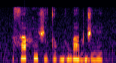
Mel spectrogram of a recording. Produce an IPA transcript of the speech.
s a˦ f ĩ˦˨ ʃ i˨ t o˧ ɡ͡b u˦ w a˦˨ ɾ u˨˦ d͡ʒ e˧

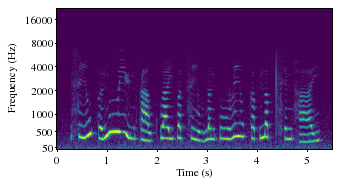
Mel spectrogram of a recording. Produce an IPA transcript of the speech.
s iː˨˥ w k ɵ˨˥ n w uː˥ j yː˨ m k aː˨˩ w kʷʰ aː˧ j p ɐ˧ t̚ s iː˨˩ w n̪ ɐ˨ n k uː˨ l iː˧ w k ɐ˧ p̚ n̪ ɐ˥ p̚ t͡sʰ ɪ˧ ŋ h aː˨˧ j

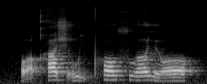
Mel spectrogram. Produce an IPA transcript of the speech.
ɔ̰˧ qʰ ə˧˥˧ ʃ ə̰˧ w ḭ˧˥˧ pʰ ɔ˦˥ sʷ ʌː˦˥ lʲ ɔː˧

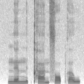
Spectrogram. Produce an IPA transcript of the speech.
ŋ ɛː˥ m n̪ ɪ˨˥ k̚ pʰ aː˨˥ n s ɔː˥ p̚ k ɐ˧ w

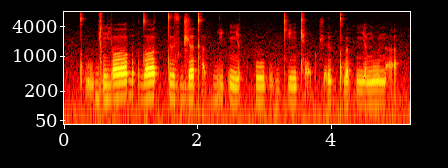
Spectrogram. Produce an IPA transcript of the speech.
kʼ ṵ ɟ ɔ̰ ŋ j ɔ ɡ | d ɔ tː ɯ z d͡ʒ ə kʰ a̰ kʷ b i p ɲ ə kː u ʔ ṵ ɡ cʰ i ŋ cʰ ɔ̰ p t͡ʃ ə̰ ɾ ɯ ɡ kʷʼ a kʷ ɲ ə ŋ u n a̰

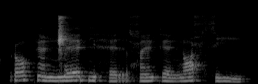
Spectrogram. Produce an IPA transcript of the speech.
ɽ ɔ k æ̃ ŋ͡ǁ ɛ pʲ ɛ̃ h ɛ r ħ ɛ̃ k ɛ ŋ ɑ ħ s i

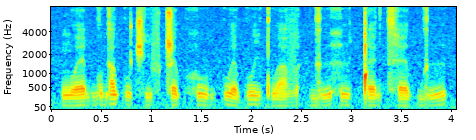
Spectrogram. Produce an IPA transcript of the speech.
ŋʷ ɛː˩˧ b ɡʷ i˩˥ ɡ a˥ kʷ i˩˧ t͡ʃʰ i˩˥ f ʈ͡ʂ ɛ˧˩˧ kʷ h uː˧˩˧ ɡ kʷ ɛː˧˩˧ kʷ iː˦˨ kʷʼ a˩ v | ɡ ɨː˩˧ h ɨː˩ ǃ ɛ˩˥ ɡ t͡sʰ ɛː˩ kʷ ɡ ɨ˩˥

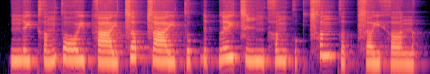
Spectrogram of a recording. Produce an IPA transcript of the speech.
ŋ e˨˧ j kʰ ɐ˨˥ ŋ t̪ ɔː˧ j pʰ aː˧ j t͡s ɐ˥ p̚ t͡s aː˧ j t̪ ʊ˨˥ k̚ l ɪ˨ k̚ l e˥ j t͡s iː˧ ŋ h ɐ˧ ŋ k ʊ˨˥ k̚ t͡sʰ ɐ˥ ŋ k ɐ˨ k̚ s ɐ˨ j h ɐ˨ n

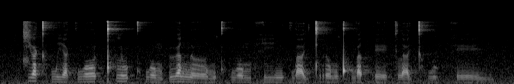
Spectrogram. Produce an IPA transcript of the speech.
t͡ɕ ɯ˥˩ a̯ kʰ w i˨˩ a̯ k w oː˦˥ t̚ kʰ l u˥˩ ʔ kʰ w o˧ m ʔ ɯ˥˩ a̯ n ɤː˨˩ m kʰ w o˧ m h iː˧ ŋ k w a˩˦ j t r o˧ m kʰ w a˦˥ t̚ ʔ eː˨˩ k l a˨˩ j kʰ w u˨˩ k̚ h eː˧ j

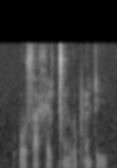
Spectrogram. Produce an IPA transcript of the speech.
ʔ o s a x ɛ ɭ ǀ ẽ r ʌ pʼ ẽ ʈ i

